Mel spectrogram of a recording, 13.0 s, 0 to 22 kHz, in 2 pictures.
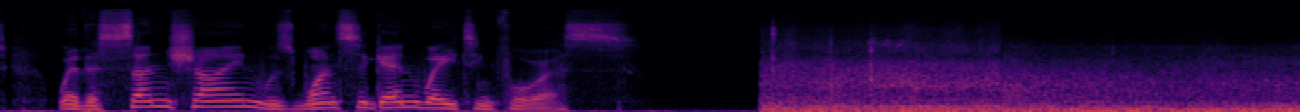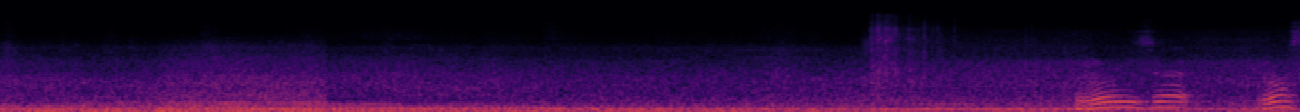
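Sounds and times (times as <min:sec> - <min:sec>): engine low rumble: 0:03.8 - 0:13.0
road traffic noise: 0:03.8 - 0:13.0.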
